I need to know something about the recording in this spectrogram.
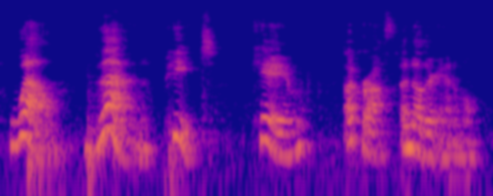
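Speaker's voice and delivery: ordinary delivery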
